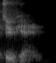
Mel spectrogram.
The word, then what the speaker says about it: Duquesne: do quincy uh duquesne how do you say duquesne i think it's duquesne i think it's ducane yeah duquesne game they're like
